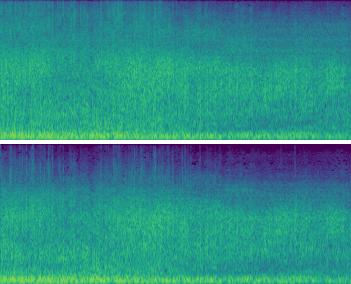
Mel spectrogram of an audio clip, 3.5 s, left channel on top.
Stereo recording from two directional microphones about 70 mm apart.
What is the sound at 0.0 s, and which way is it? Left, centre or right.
Vehicle, left.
